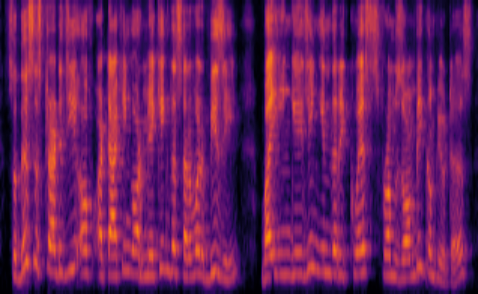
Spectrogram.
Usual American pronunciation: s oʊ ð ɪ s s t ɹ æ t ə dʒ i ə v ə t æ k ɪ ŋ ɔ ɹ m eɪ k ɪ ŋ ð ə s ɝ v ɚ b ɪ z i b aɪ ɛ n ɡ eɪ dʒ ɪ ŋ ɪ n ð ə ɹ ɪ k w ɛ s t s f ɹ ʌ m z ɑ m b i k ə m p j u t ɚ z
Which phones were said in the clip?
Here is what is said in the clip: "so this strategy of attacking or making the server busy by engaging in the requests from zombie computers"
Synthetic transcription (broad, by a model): s oʊ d ɪ s s t ɹ æ t ə dʒ i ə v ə t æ k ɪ ŋ ɔ ɹ m eɪ k ɪ ŋ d ə s ɝ v ɚ b ɪ z i b aɪ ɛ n ɡ eɪ dʒ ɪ ŋ ɪ n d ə ɹ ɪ k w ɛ s t s f ɹ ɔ m z ɑ m b i k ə m p j u t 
